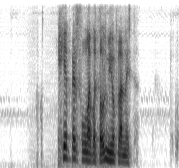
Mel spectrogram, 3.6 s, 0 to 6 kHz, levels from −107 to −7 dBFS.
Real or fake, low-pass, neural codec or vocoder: fake; 5.4 kHz; codec, 16 kHz in and 24 kHz out, 0.8 kbps, FocalCodec, streaming, 65536 codes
